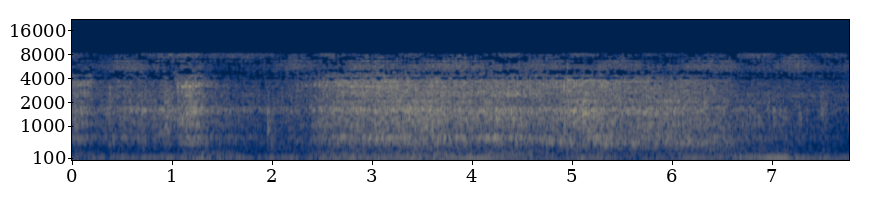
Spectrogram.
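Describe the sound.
Truck engine driving off slowly: a low, steady rumble that swells after a few seconds and then holds at a sustained drone.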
